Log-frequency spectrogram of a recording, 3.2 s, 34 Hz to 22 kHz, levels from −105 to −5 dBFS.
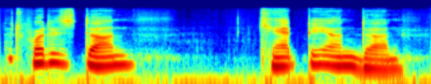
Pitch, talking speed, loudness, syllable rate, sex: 145 Hz, 130 wpm, -18 LUFS, 4.2 syllables/s, male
